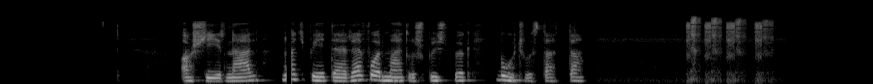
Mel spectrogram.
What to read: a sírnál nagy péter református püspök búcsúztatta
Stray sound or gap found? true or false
true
